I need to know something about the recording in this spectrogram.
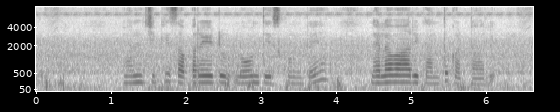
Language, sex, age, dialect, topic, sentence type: Telugu, female, 31-35, Southern, banking, statement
